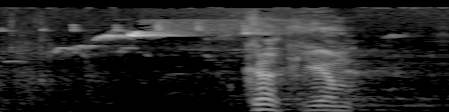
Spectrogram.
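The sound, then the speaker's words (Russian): Faint birds chirp in a few short high tweets over quiet background noise during a passing rain shower, followed by a brief burst of a human voice. “Всегда помните свои напевы. Ой, дождь пошел, птички, слышите, дождь пошел и прошел.”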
